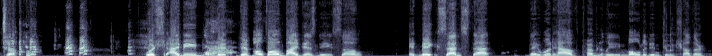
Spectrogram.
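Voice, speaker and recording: A man's voice: sits high, takes it slowly, long pauses. A man co-hosting a casual gaming podcast, joking about doom in an overly dramatic way. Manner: dramatic mock-doom humor. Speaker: podcast co-host.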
